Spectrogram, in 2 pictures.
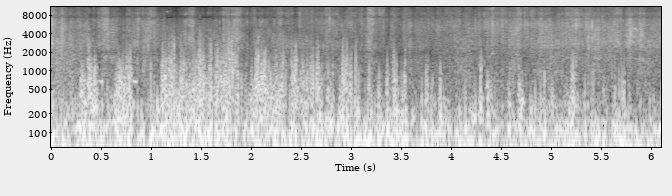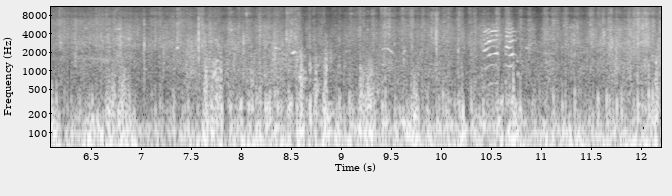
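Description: Wind buffeting the microphone of a camera riding on a galloping pony, over the pony's rapid hoofbeats on grass turf. A brief high chirping call is heard about ten seconds in.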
